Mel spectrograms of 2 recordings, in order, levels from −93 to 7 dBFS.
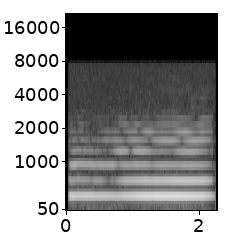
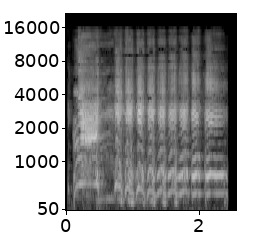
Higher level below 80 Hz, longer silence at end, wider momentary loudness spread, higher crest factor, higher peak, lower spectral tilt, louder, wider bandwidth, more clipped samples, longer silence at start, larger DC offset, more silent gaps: first, -58 dBFS vs -66 dBFS; about the same, 0.05 s vs 0.15 s; about the same, 9 LU vs 7 LU; second, 8 dB vs 16 dB; about the same, -4 dBFS vs -4 dBFS; first, -6.5 dB/octave vs 0 dB/octave; first, -13 LUFS vs -18 LUFS; second, 5.6 kHz vs 16 kHz; neither; about the same, 0.05 s vs 0.1 s; neither; neither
